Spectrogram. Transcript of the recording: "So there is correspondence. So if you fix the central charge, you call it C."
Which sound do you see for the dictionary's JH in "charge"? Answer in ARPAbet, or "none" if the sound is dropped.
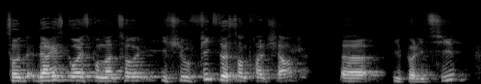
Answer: ZH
